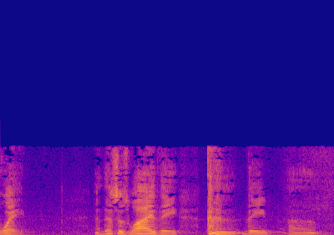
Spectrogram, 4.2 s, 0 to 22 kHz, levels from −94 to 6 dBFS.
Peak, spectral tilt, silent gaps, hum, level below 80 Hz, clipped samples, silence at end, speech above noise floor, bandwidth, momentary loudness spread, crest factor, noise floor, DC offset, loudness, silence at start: -2 dBFS; -4.5 dB/octave; none; none; -54 dBFS; under 0.1%; 0 s; 29 dB; 8.8 kHz; 19 LU; 22 dB; -53 dBFS; under 0.1%; -23 LUFS; 0 s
